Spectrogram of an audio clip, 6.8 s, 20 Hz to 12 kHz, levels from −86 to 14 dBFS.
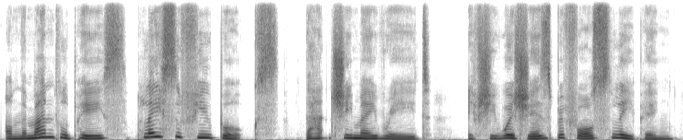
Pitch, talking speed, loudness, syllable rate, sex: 220 Hz, 150 wpm, -16 LUFS, 4.0 syllables/s, female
